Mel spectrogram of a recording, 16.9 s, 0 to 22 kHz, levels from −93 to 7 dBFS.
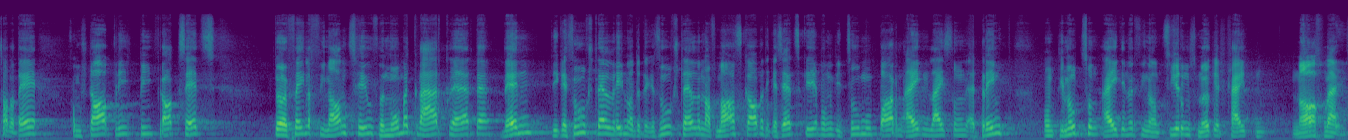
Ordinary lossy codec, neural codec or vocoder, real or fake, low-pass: none; codec, 32 kHz, 1.9 kbps, SNAC; fake; 14.4 kHz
